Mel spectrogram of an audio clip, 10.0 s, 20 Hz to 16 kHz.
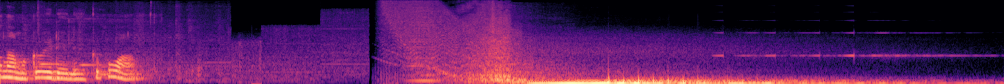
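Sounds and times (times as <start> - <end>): deep rumble: 4.7 - 10.0
high sonar-like tone: 6.8 - 10.0.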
